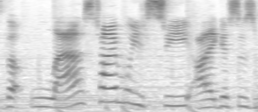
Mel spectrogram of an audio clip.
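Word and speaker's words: Aigis: Because, at least by Q2, because of the pun for Aegis, which I always said Aegis, because I think that's what they were going for, it is spelled A-I-G-I-S.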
